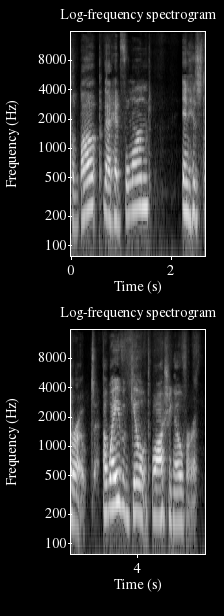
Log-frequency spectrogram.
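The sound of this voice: Behind an unforced reading voice, the background stays quiet.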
